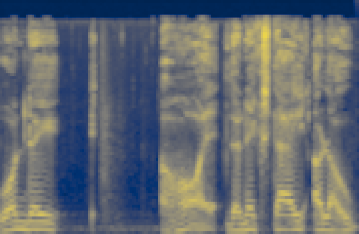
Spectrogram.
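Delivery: put-on English accent. Speaker quotes a woman's saying, imitating English accent. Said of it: "Met haar Engels accent".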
